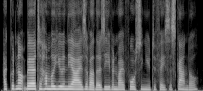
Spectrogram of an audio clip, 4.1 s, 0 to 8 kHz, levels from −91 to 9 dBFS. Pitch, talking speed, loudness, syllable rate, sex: 200 Hz, 295 wpm, -20 LUFS, 6.4 syllables/s, female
